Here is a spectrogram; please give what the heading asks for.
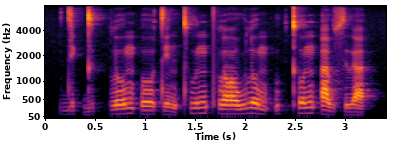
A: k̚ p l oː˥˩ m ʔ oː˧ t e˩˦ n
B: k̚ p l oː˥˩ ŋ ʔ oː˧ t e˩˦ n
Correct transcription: A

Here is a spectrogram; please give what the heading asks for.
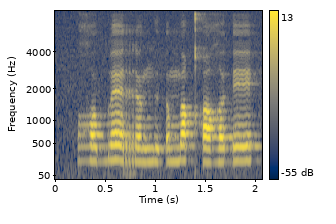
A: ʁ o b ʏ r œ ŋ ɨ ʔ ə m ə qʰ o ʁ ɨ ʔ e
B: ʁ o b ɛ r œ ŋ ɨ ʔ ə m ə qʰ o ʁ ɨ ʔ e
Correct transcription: B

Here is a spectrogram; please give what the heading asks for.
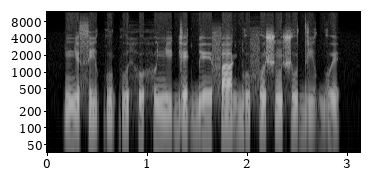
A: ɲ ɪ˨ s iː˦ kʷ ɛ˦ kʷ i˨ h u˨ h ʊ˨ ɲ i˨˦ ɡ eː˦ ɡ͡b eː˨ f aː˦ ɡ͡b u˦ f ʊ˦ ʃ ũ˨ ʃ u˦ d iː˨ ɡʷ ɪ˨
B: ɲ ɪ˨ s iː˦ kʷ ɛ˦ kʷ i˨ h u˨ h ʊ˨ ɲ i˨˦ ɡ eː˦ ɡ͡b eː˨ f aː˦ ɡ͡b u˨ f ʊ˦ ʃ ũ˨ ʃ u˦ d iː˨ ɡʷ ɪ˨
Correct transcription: A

